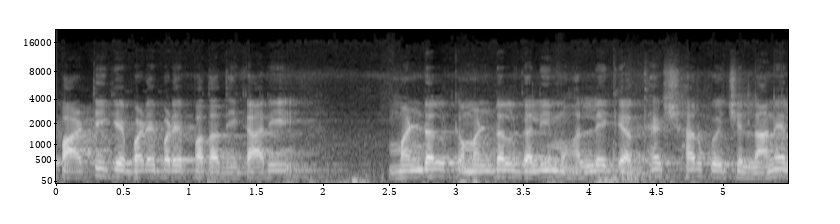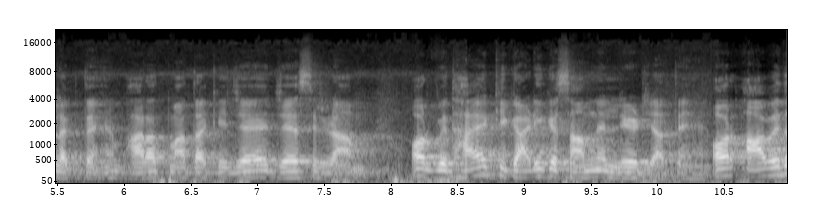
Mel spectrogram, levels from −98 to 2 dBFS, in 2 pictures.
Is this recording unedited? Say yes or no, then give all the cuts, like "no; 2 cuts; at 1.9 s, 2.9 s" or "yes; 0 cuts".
yes; 0 cuts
